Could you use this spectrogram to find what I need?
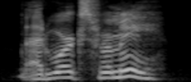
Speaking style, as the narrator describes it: Terrell replied, chuckling

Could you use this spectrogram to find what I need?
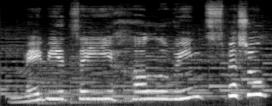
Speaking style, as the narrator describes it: Klein chuckles

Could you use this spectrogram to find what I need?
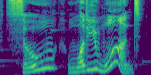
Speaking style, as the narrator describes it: growled the winter dragon

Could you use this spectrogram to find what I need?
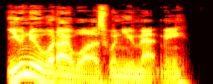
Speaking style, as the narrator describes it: she laughed and said

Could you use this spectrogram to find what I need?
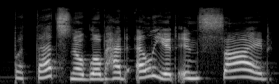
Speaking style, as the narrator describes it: cried Tony, unable to stop the tears from falling down his face

